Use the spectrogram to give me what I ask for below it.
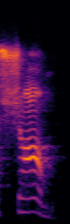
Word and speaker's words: शाम: अब हमारे जो युवा एक्टर है सा जो बोलते हैं सा, सामान और शाम, तो शाम में जो श है तालव्य श जिसको बोला जाता है, जो तलुआ से बोला जाता, यानी स और श के उच्चारण में जो फर्क है उसको समझिए।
